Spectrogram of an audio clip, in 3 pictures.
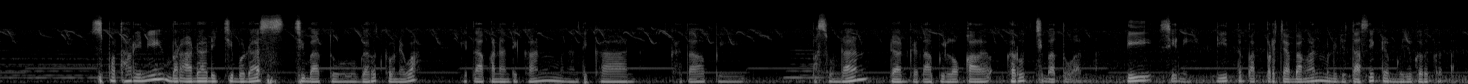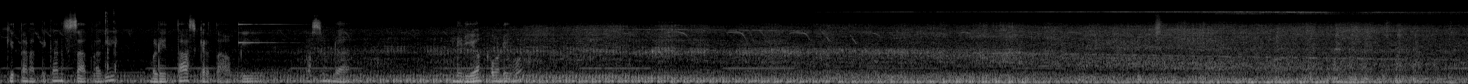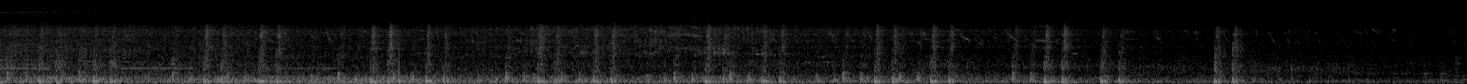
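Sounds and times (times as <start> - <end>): diesel locomotive engine: 0.0 - 44.0
train wheels clattering over rail joints: 27.6 - 42.2.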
